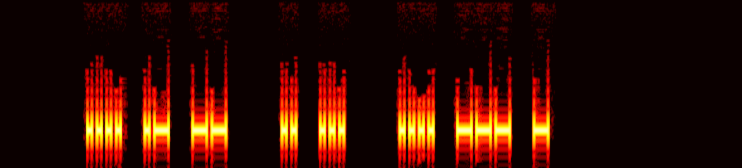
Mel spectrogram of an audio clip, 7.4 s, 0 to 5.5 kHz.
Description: Morse code, heard as a keyed tone, about 25 wpm, spaced as for 20 wpm, 600 Hz. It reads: HAM IS HOT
